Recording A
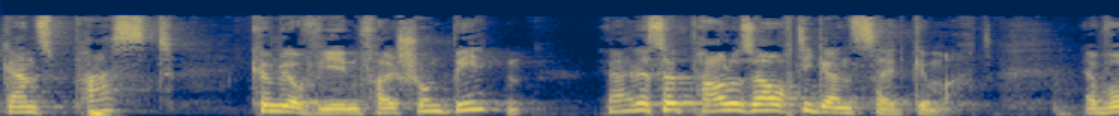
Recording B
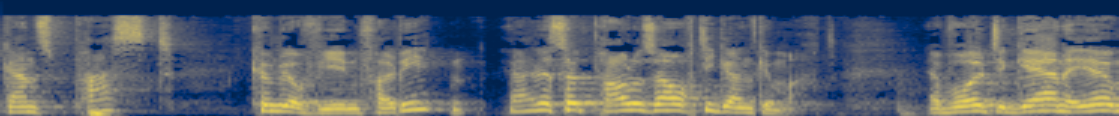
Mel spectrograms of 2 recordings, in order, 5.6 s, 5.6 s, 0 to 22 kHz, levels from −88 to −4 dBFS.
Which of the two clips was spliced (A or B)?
B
